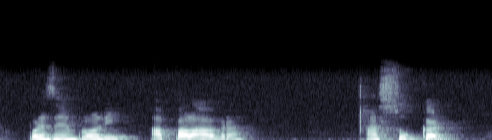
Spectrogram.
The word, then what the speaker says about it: açúcar: Por exemplo, ali a palavra açúcar. Açúcar termina com R. Quando é uma paroxítona que termina com R, vai acento. Açúcar. Qual é a sílaba mais forte? É o su.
